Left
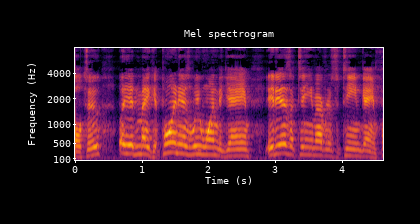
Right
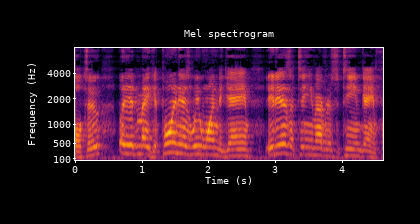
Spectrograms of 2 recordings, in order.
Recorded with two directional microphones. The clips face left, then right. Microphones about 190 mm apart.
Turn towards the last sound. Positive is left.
turn(degrees=20)  # may be behind; listen again after turning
